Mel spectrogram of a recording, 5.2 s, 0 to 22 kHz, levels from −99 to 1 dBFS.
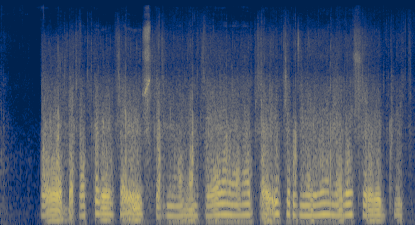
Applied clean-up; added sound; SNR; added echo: neural mask model RNNoise.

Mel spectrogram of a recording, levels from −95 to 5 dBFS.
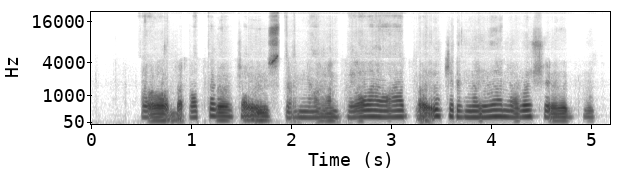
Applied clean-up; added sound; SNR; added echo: neural mask model DeepFilterNet 3.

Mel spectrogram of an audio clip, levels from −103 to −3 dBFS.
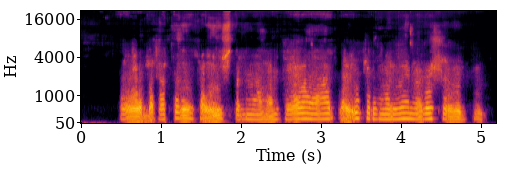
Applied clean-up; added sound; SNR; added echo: neural mask model Resemble Enhance denoiser.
